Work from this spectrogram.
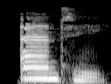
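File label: "ante", American English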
